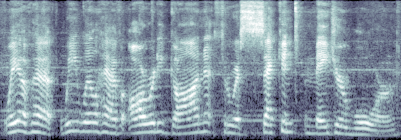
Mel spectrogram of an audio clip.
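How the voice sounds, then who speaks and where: A woman in her twenties casually comments on her gameplay during a live stream, wry and joking and often exclaiming to herself. Her voice is on the low side and unhurried, with faint music behind.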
